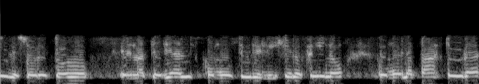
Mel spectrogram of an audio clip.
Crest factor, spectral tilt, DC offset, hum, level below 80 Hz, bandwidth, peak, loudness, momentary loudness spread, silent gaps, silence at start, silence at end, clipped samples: 12 dB; -8.5 dB/octave; under 0.1%; none; -58 dBFS; 4.1 kHz; -4 dBFS; -17 LUFS; 5 LU; none; 0 s; 0 s; under 0.1%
